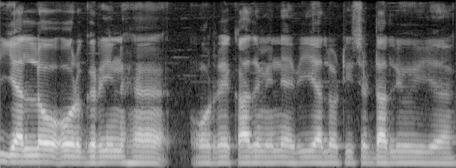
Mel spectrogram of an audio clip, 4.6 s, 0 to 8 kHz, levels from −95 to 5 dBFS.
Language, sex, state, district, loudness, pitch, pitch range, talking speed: Hindi, male, Haryana, Rohtak, -15 LUFS, 100 Hz, 100-105 Hz, 195 wpm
